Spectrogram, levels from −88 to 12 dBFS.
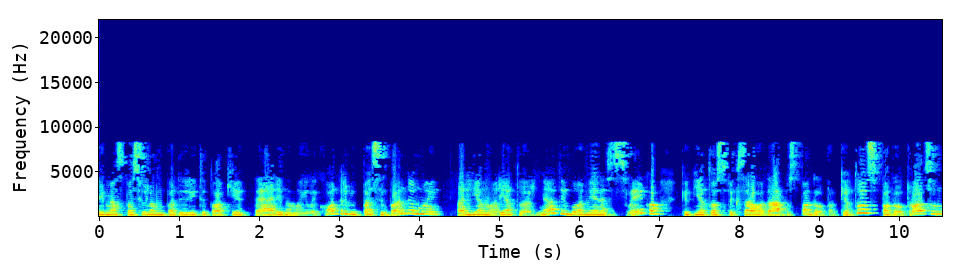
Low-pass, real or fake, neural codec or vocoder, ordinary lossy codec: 10.8 kHz; fake; autoencoder, 48 kHz, 128 numbers a frame, DAC-VAE, trained on Japanese speech; MP3, 32 kbps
